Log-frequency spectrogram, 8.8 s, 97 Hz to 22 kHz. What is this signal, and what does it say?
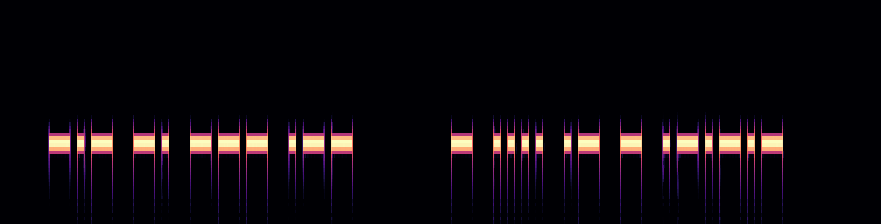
Morse code, heard as a keyed tone, about 17 wpm, 700 Hz. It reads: KNOW THAT.
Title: 2x Word-Spacing - Sentences from Top 500 Words - 17wpm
